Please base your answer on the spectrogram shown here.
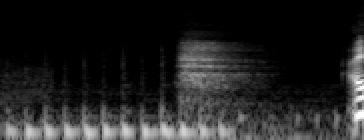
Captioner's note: sighs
